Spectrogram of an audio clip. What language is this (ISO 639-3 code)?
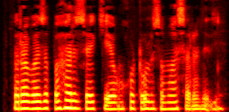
pus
